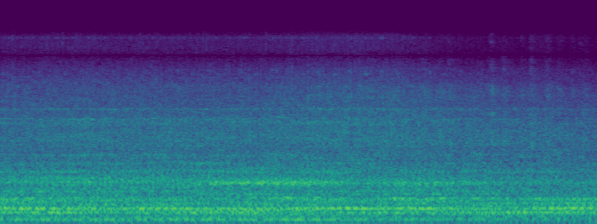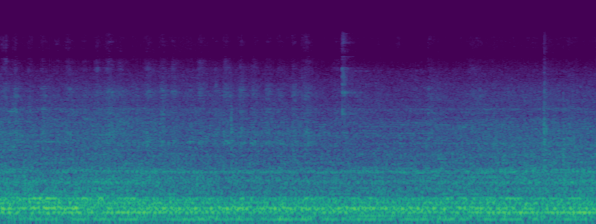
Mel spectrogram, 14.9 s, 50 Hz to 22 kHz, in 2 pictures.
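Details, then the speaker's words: 2017 Cadillac Escalade 6.2 LT V8 with BTR cam, DOD delete and Corsa exhaust, idling at first startup on Holley while burping cooling system and warming oil: steady deep idle with slightly uneven lope, no knocks or ticks; normal idle. "She's idling. We're burping the cooling system, getting the oil nice and hot. She sounds real good."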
